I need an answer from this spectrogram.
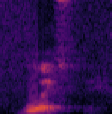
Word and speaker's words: huésped: Por ejemplo, huésped. Huésped es una palabra bisílaba formada por hues y por pez, dos sílabas. Han juntado en la primera sílaba en hues, se ha juntado el sonido vocálico u con la vocal e.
